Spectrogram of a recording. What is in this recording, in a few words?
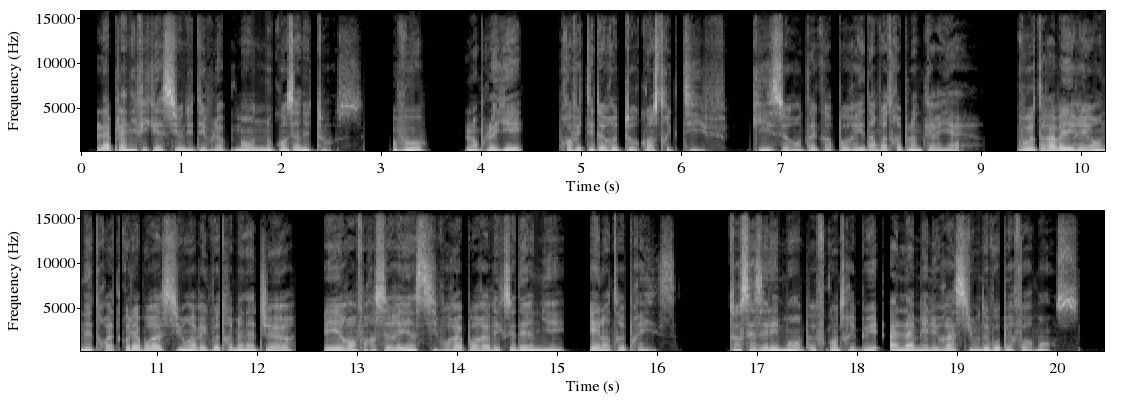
french european female e learning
